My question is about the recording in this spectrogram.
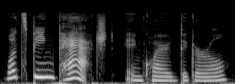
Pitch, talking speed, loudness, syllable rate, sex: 230 Hz, 155 wpm, -18 LUFS, 4.2 syllables/s, female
